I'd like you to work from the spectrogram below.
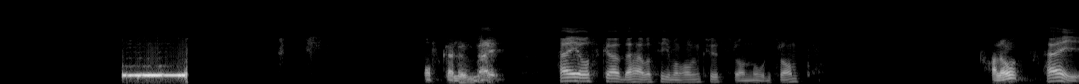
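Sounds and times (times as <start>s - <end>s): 
telephone dial tone before a phone call: 1.2s - 1.9s
speech: 4.2s - 8.2s, 9.9s - 10.7s.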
